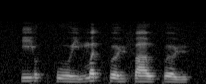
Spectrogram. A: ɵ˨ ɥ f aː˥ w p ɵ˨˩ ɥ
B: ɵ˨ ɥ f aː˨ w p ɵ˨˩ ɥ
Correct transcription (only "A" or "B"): B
